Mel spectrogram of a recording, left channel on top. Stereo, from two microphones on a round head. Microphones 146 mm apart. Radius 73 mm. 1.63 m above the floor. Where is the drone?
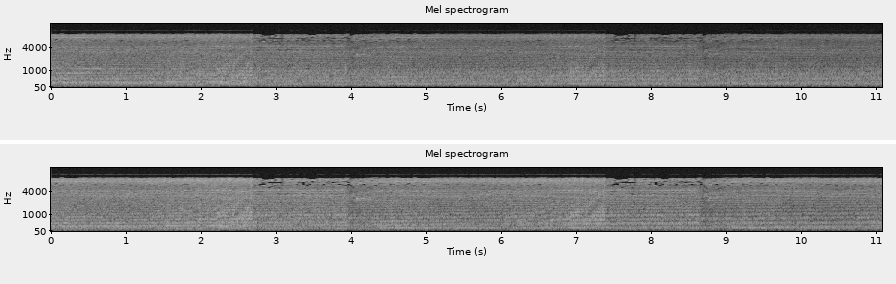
15° right (ahead or behind); by 11.1 s 45° right (ahead or behind).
